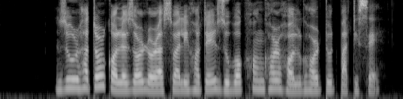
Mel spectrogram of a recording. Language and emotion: Assamese, neutral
